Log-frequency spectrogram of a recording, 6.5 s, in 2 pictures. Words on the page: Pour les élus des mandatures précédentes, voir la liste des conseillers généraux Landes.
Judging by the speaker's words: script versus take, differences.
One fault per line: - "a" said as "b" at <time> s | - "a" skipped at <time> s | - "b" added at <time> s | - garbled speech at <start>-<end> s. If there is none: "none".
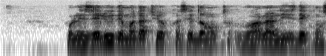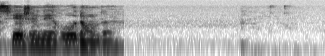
none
